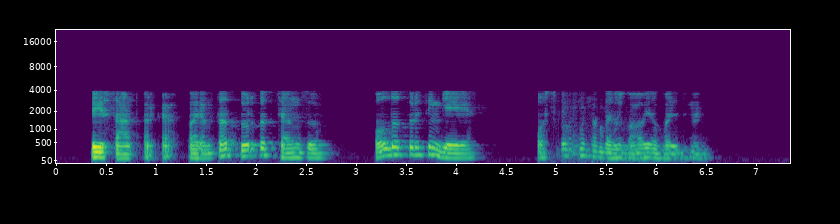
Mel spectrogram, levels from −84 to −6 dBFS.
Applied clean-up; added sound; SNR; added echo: neural mask model DeepFilterNet 3.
